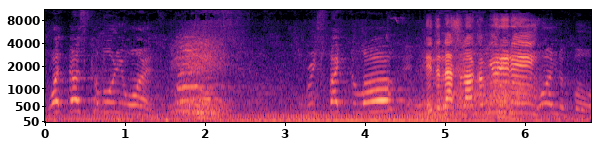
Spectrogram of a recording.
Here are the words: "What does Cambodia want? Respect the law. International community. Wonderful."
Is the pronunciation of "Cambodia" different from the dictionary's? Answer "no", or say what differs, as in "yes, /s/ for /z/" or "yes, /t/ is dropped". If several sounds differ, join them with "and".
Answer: yes, /b/ is dropped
